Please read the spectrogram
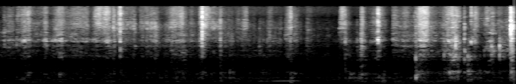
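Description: Cardboard retail box being opened by hand and the grips slid out: irregular scraping and rubbing of cardboard, with scattered light clicks.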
